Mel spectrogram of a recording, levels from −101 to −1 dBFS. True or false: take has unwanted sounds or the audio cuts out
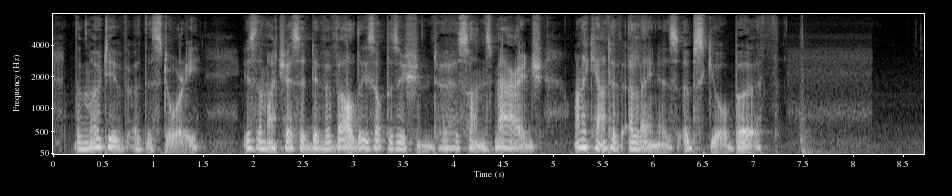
true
